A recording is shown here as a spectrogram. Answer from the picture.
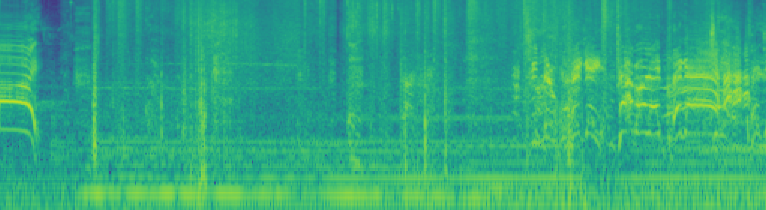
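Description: Film soundtrack: a brief loud vocal cry at the very start, then a low droning score with scattered soft knocks; from about seven seconds in, young men's strained shouts and grunts as a scuffle breaks out.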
